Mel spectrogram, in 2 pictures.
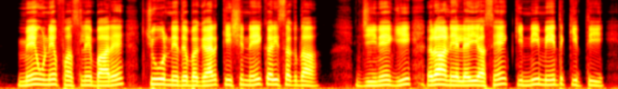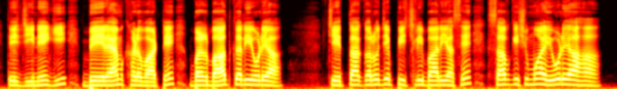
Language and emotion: Dogri, fearful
